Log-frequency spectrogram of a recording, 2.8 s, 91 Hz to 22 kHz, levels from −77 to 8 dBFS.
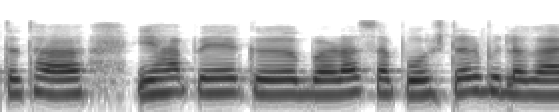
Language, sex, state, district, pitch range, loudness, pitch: Hindi, female, Jharkhand, Palamu, 225-240 Hz, -14 LUFS, 230 Hz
